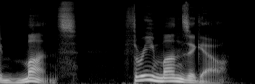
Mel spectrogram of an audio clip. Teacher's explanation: For a word like months, a lot of native speakers don't even bother with the th sound. We just say months.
